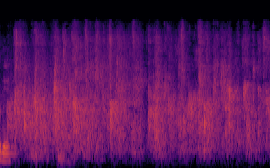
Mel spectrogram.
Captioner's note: attendees applauding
